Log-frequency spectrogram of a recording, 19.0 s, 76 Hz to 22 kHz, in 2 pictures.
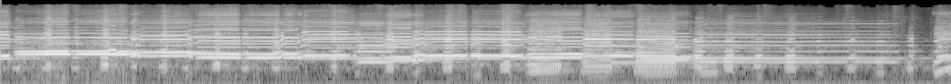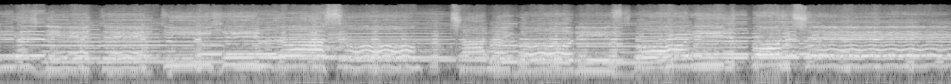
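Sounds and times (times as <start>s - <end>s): accordion melody: 0.0s - 19.0s.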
